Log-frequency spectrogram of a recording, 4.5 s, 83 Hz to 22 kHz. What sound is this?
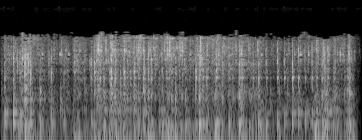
Hitting Stairs Suitcase 02
long version of dragging the suitcase. Can be used for animation, movie or anything related to suitcases or dragging stuff.
Thank you for the effort.
metal, hit, hitting, case, stair, dragging, metallic, effect, stairs, drag, suitcase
